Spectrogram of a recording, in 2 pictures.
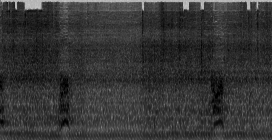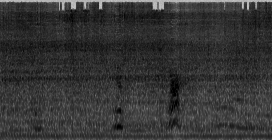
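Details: Pete the Border Collie treats the lawn mower as something to herd, letting out four separate barks at irregular intervals of one to three seconds while the mower motor drones steadily underneath.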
